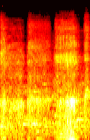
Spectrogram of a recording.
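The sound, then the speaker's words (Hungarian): A person imitates snoring with a rough, rattling inhale followed by a second snore-like burst, fairly loud, with no other talking. “Ne, ne, nem lehet meghatározni, mert mi éjszaka is papként horkolunk, és minden Hát a világ, hát az identitás komoly dolog, az nem úgy, hogy horkolok, már nem úgy horkolok, nem.”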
